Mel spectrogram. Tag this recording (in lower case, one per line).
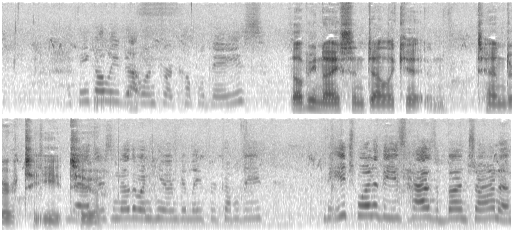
speech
